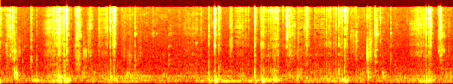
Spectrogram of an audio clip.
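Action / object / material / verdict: scrape / bar of soap / soap / none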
